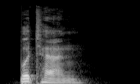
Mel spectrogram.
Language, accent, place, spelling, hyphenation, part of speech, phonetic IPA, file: German, Germany, Berlin, buttern, but‧tern, verb, [ˈbʊtɐn], De-buttern.ogg
- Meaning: 1. to butter: to spread or add butter 2. to butter: to spread butter on, to add butter to 3. to butter: to spend, invest 4. to churn: to make butter 5. to churn: to churn (milk, cream) into butter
